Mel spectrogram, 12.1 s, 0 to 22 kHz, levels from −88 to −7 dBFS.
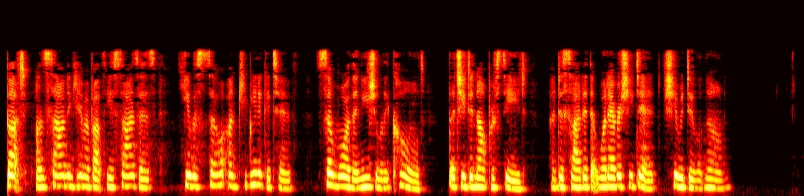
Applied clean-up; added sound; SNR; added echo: neural mask model DeepFilterNet 3.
